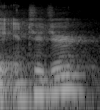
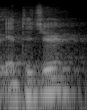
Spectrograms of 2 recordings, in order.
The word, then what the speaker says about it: integer: Don't mispronounce integer, which we do all the time because we're in Texas, but I often say integer, and there's no R there, it's integer.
